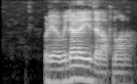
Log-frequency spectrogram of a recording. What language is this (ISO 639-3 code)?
kab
